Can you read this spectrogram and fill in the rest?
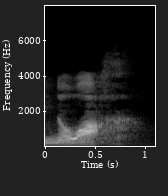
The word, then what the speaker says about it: Noach: And we're talking about Lamech and Noah, that's a guttural sound. It's really Noach. And so it's spelled with a CH.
